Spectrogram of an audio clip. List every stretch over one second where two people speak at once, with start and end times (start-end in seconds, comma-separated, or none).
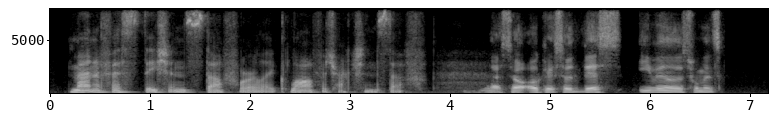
none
